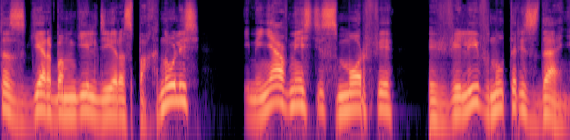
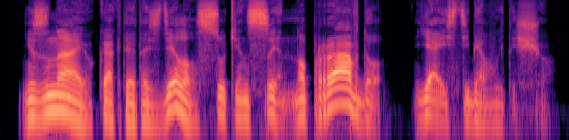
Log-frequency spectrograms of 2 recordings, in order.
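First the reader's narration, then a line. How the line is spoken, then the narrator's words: Quiet speech. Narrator (Russian): Кириус тихо сказал мне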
